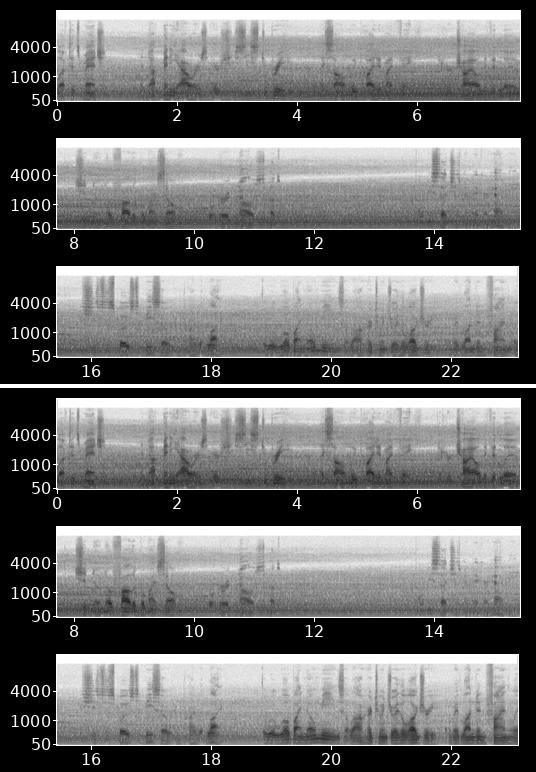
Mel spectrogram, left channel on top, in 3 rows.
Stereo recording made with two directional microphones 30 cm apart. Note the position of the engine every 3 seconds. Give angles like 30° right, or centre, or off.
50° right, 20° right, 10° left, 30° left, 40° left, 50° left, 50° left, 60° left.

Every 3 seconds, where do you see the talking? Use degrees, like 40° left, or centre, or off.
30° right, 30° right, 30° right, 10° left, 30° left, 20° left, 10° right, 20° right.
